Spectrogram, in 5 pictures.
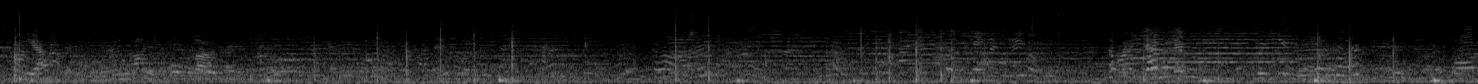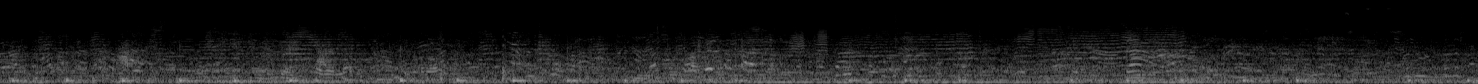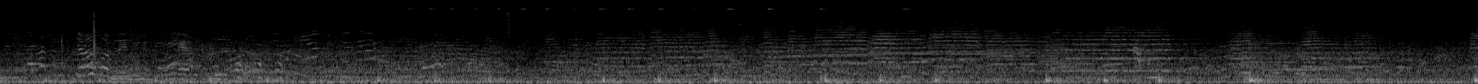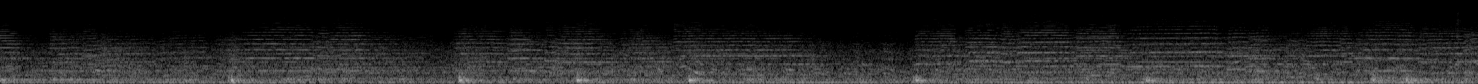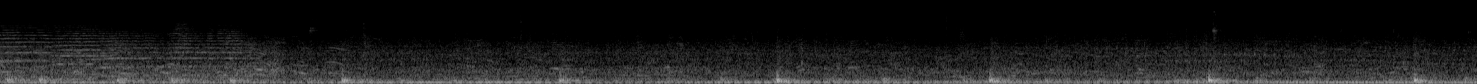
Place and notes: Anniversary of the Vision of Saint Pelagia.
People talking on the street while waiting for the litany of Saint Pelagia to approach. While it approaches and it goes by, we hear the band playing wind instruments and percussion and then we hear again people talking. Recorded with Zoom by the soundscape team of E.K.P.A. university for KINONO Tinos Art Gathering.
